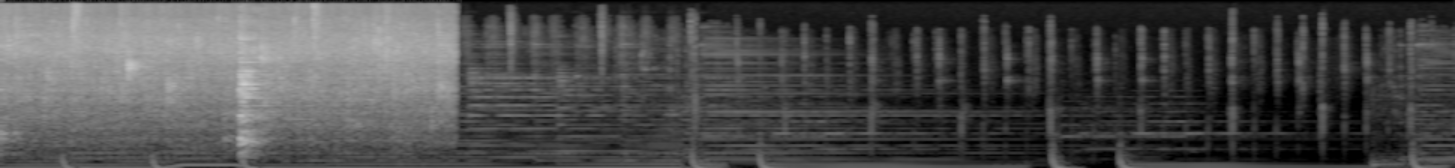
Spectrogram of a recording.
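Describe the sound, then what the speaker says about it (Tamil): Two handfuls of small shallots go into a pan for a country chicken curry, with a loud, dense sizzle for about three seconds that then drops to a quieter frying with occasional stirring knocks. "இதில் ரெண்டு கைப்பிடி அளவுக்கு சின்ன வெங்காயம் சேர்த்து"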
